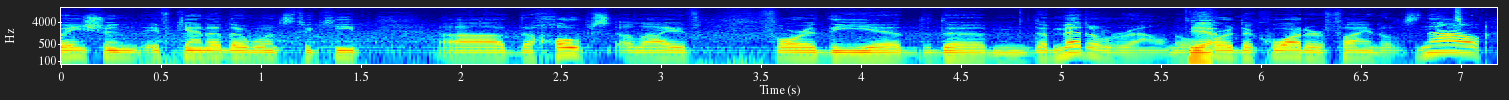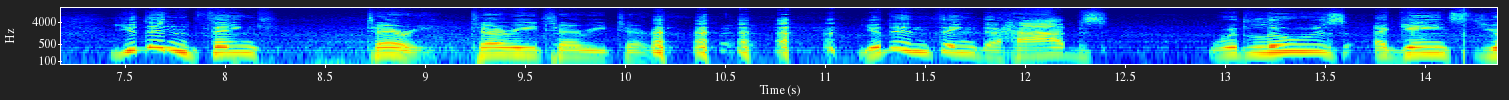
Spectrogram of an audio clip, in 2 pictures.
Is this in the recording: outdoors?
yes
